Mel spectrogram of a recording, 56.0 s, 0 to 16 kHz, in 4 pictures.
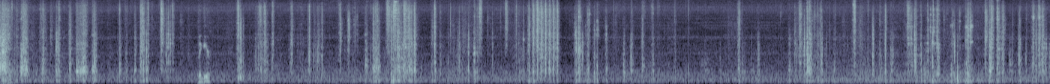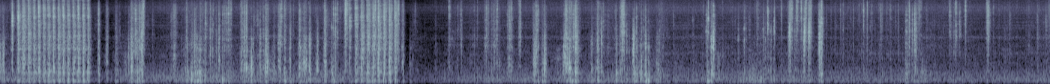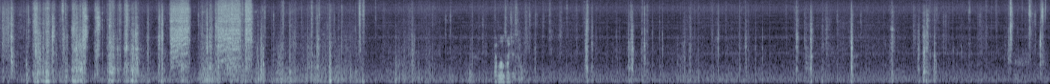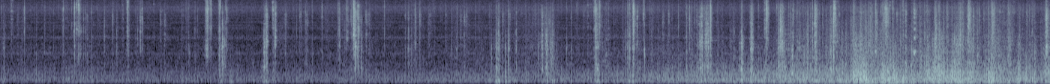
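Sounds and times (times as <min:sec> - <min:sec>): metal parts clicking and clattering: 0:09.9 - 0:22.8.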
